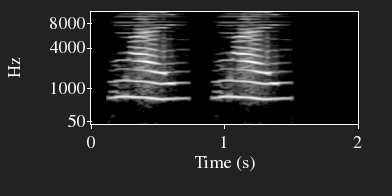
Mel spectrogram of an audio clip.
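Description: Two loud, clean meows from a Chicco bilingual toy telephone, each about half a second long with a short pause between them, electronic and alone.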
